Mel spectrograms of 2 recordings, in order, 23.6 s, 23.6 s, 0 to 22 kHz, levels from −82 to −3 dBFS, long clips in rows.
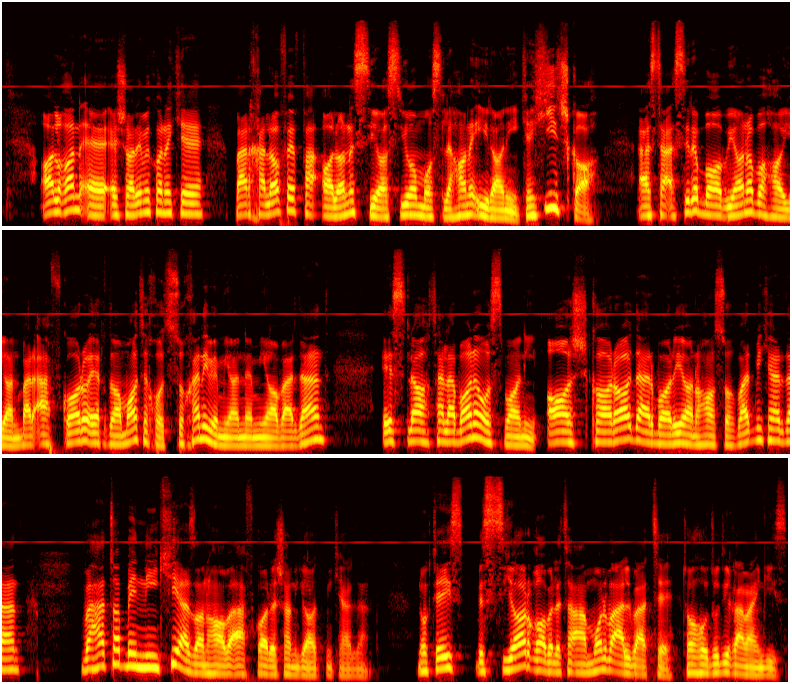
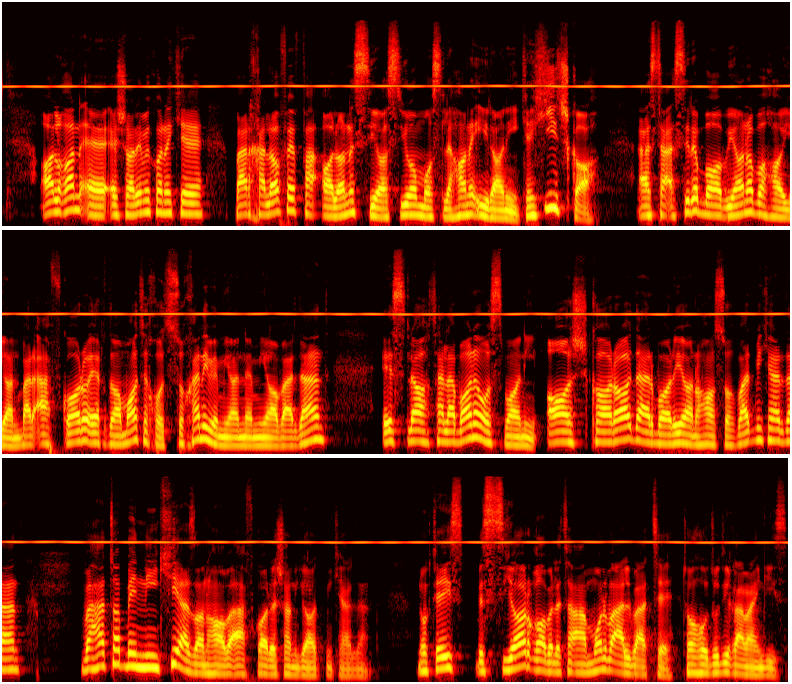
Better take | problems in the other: first | high-pitched whine; loud; throughout; 5.5 kHz, 8 dB below the speech; faint in the first

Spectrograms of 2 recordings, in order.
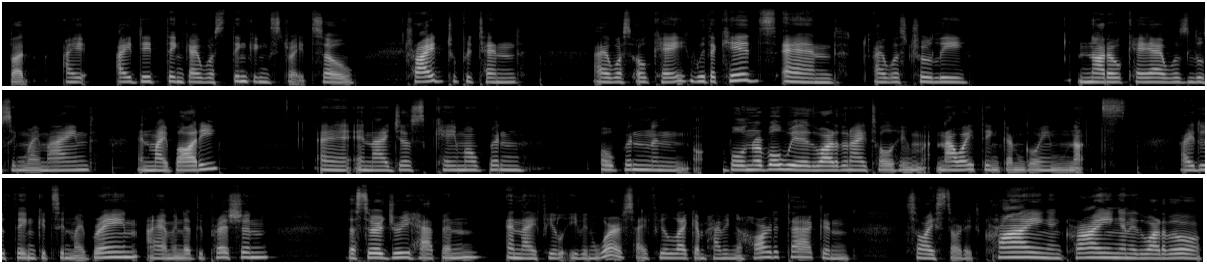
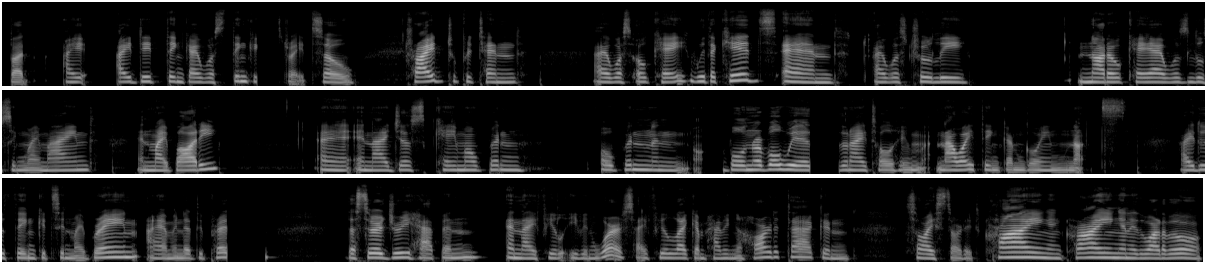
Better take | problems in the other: first | audio cutting out; at 2.5 s, at 20 s and at 26 s

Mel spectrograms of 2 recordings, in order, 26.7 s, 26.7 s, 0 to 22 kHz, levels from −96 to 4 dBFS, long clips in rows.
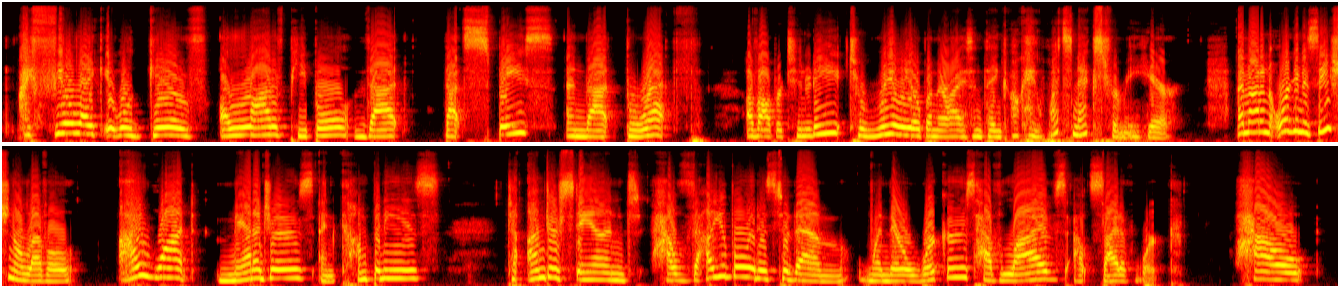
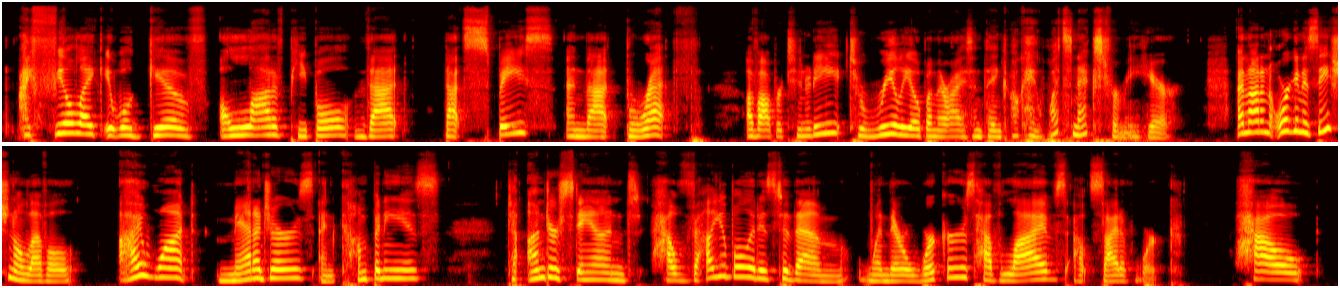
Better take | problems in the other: second | distortion; heavy; 6 dB below the speech

